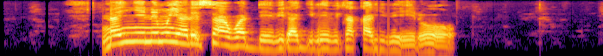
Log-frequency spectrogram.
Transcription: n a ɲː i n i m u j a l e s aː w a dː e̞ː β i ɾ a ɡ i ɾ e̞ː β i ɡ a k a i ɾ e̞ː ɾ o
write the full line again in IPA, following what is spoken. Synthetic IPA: n a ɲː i n i m u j a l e s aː w a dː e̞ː β i ɾ a ɡ i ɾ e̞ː β i k a k a i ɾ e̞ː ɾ o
